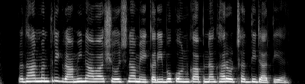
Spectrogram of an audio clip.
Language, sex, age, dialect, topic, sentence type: Hindi, female, 25-30, Hindustani Malvi Khadi Boli, agriculture, statement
